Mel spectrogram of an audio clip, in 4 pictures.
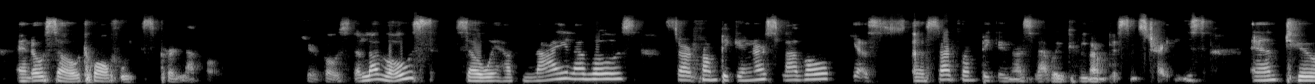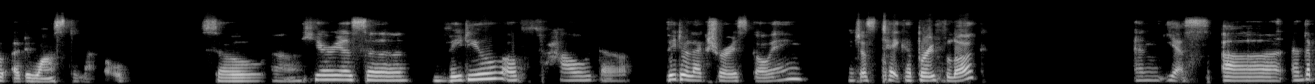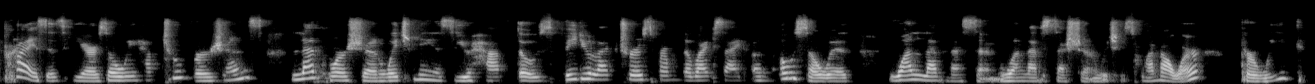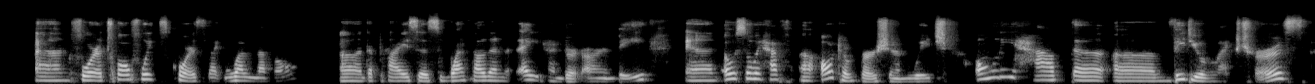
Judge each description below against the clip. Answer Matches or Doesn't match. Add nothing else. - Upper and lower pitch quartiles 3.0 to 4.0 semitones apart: Doesn't match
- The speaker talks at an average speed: Matches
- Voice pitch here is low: Doesn't match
